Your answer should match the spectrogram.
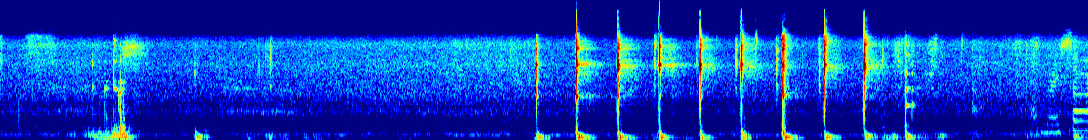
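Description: Batoning with a knife: a wooden baton strikes the spine of a knife set into a piece of firewood, about ten sharp blows in quick, even succession at roughly two and a half a second, starting about halfway through. A single duller knock comes about a second in.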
